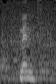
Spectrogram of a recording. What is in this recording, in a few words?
Voice Acting es F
